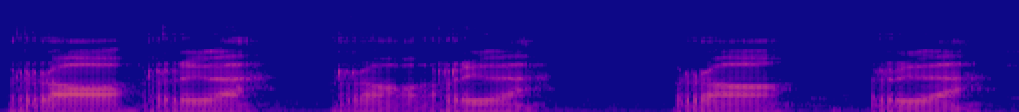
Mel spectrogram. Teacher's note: so both flat tones, the R is rolled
